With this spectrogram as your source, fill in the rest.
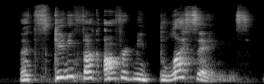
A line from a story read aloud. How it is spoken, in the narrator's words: Manny snapped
